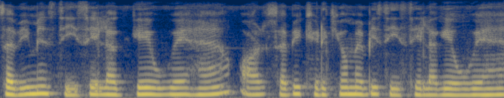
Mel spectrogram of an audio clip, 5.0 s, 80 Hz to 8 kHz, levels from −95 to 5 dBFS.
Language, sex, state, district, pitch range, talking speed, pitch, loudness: Hindi, female, Jharkhand, Deoghar, 185-200 Hz, 165 wpm, 195 Hz, -18 LUFS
